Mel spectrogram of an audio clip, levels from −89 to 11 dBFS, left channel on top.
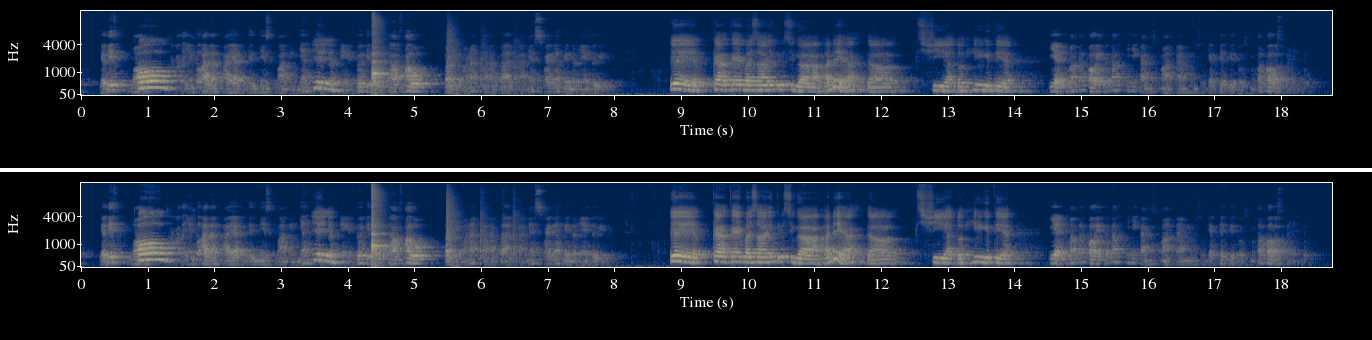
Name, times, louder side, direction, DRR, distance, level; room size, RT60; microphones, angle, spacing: voice 1, 0.3-0.9 1.5-3.6 3.9-5.1 5.5-7.8 14.5-18.4, right 1 dB, 20° left, -6 dB, 0.7 m, -38 dB
voice 2, 0.8-1.3 3.5-3.8 8.8-12.3 12.6-14.0, right 1 dB, 25° right, 4 dB, 0.3 m, -27 dB
sound 1, 4.3-11.1, right 2 dB, 90° right, 0.5 m, -36 dB
2.9 x 2.2 x 4.1 m, 0.80 s
head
